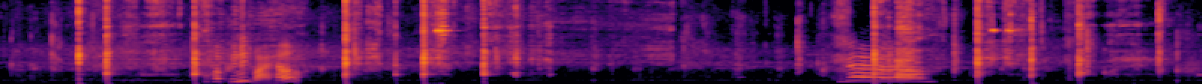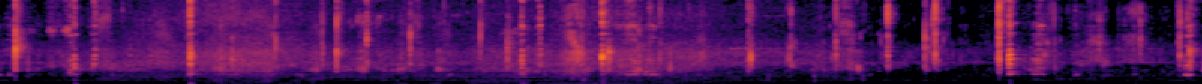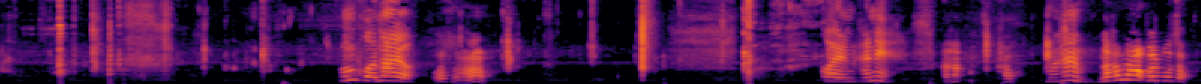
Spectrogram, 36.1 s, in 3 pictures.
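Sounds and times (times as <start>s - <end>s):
people chewing: 0.0s - 2.2s, 4.8s - 27.4s, 29.0s - 32.3s, 33.0s - 34.7s.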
